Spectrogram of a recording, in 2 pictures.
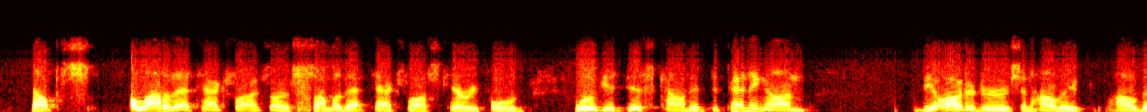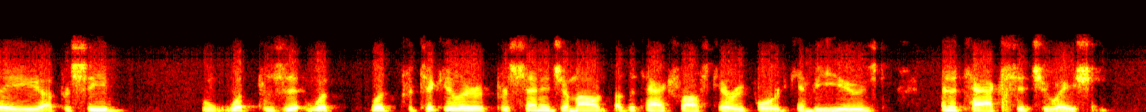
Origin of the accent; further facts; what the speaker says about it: Lorain, Ohio, United States; I was born in Lorain, Ohio, which is right outside of Cleveland, so I did grow up a Browns fan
